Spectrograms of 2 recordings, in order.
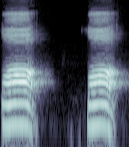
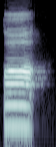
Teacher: Kuncinya bentuk lidahnya. Nah, to, tebal dia. Karena dia sifatnya yaitu isti'ala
